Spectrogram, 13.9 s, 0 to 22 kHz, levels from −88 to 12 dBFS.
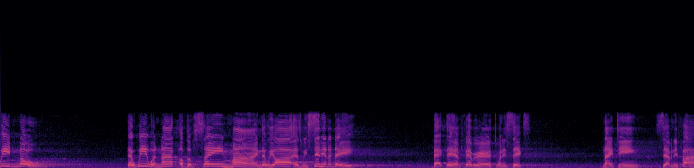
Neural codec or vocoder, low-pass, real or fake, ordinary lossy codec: none; 7.2 kHz; real; Opus, 64 kbps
